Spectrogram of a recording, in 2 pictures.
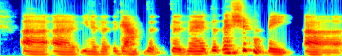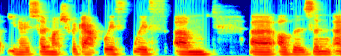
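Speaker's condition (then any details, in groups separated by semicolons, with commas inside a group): No condition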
